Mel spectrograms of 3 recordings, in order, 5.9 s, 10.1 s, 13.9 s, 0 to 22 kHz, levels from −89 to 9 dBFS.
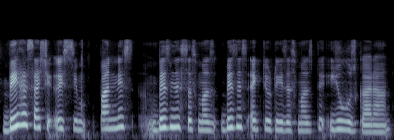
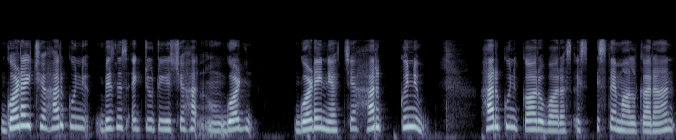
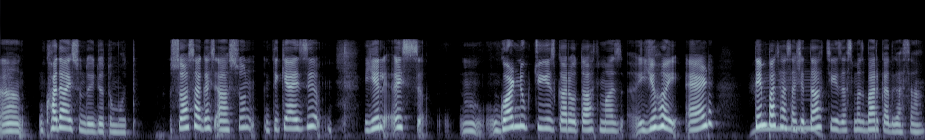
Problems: none marked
